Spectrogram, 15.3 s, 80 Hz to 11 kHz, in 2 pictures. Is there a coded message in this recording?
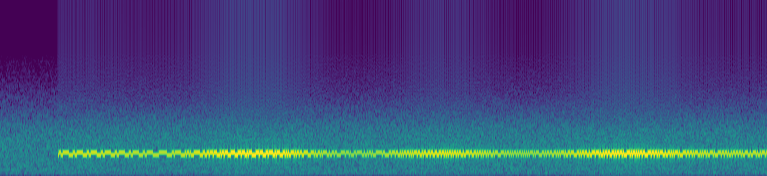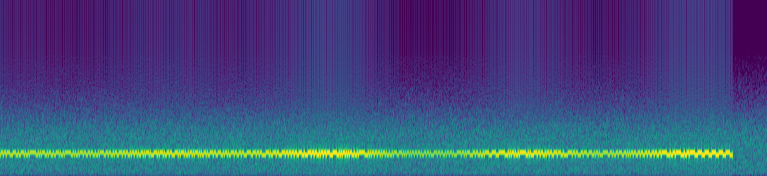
Yes: NAVTEX (SITOR-B), 100 baud, 170 Hz shift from 0.6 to 15.0 s, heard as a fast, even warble, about 1500 Hz centre, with radio static and fading. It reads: ZCZC KE12 FIRING EXERCISE 03 2100 UTC WITHIN 11 NM OF 28-05S 089-59W. NNNN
